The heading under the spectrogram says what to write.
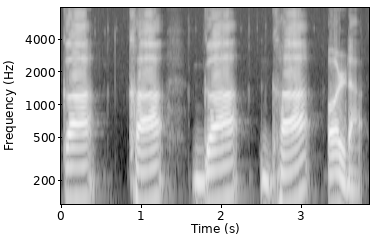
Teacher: पहला और दूसरा अघोष होगा तीसरा चौथा पांचवा ये आपका घोष होगा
